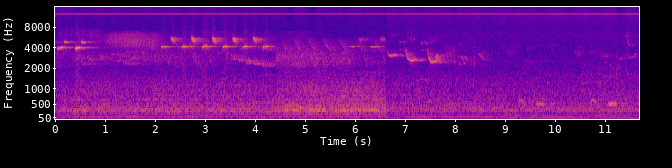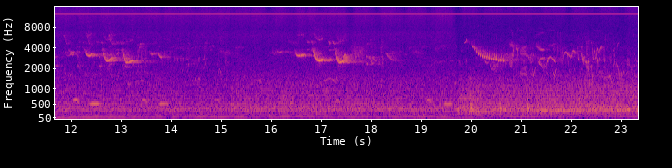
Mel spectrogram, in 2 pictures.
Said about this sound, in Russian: Это песня большой синицы. Ее можно встретить всюду, в лесу, в деревне, даже в городском саду.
